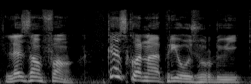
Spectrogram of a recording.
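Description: A man teaching a scripted radio lesson, giving slow, clear instructions to teachers and pupils. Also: on the high side, lively intonation, over loud music.

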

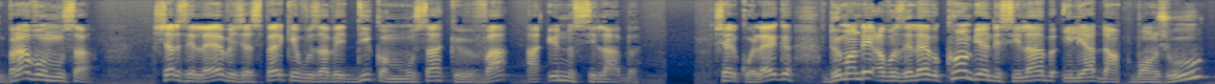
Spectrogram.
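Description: Guy teaching a radio class, talks slow and clear, higher voice, kinda bright. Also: sing-song. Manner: slow, clear instructional delivery addressing teachers and pupils. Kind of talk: scripted radio lesson.

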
